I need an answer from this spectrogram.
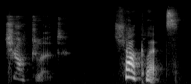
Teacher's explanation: Et le deuxième son, la deuxième syllabe, qui est un son schwa, on l'entend à peine et c'est un son E.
